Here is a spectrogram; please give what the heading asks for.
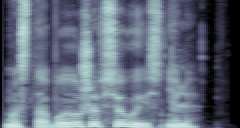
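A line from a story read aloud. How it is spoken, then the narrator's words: Calm reply. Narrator (Russian): спокойно ответил Хантер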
